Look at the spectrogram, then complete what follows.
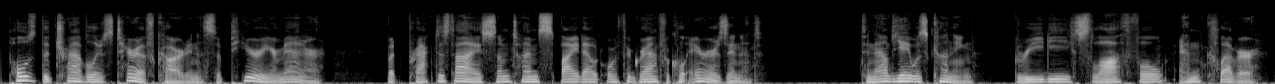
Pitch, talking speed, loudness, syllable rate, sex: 110 Hz, 125 wpm, -20 LUFS, 4.9 syllables/s, male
